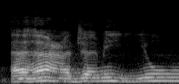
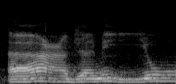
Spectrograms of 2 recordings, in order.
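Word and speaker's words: أأعجمي: أو أن يقلبها هاء بأن يوسع بين الوترين فبصير النطق هاء أعجمي، هذا ما بصح، هذا ما بصح، لأنه نحن خرجنا من عالم الهمزة إلى عالم ثاني هو حرف الهاء.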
